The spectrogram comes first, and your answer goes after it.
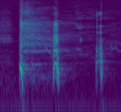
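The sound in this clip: Harsh, voiced coughing from a character with a worsening cold in a stage play: three short, fairly loud bursts spaced apart, the last split into two quick hacks, with no talk.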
